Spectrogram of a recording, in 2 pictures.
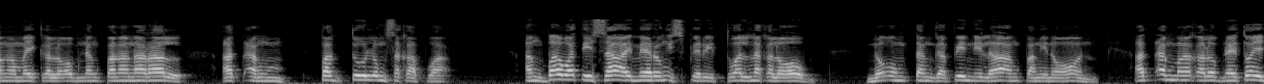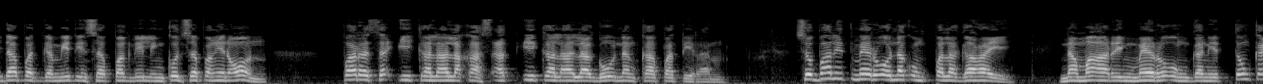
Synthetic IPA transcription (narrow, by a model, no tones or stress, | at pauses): ŋamɐjkɐloʔo̞b̚nɐŋpɐŋaŋaɾal | ʔɐt̪ɐŋ | pɐɡ̚t̪uːlo̞ŋsɐkapwɐ | ʔɐŋbaːwɐt̪̚ʔɪsaʔɐjmɛːɾo̞ŋɪspɪɾɪt̪walnɐkɐloʔo̞b̚ | nʊʔo̞ŋt̪ɐŋɡɐpɪnːɪlaɐŋpɐŋɪnoʔo̞n | ʔɐt̪ɐŋmɐŋakɐloʔob̚nɐɪt̪o̞ɐjd̪aːp̬ɐt̪̚ɡɐmiːt̪ɪnsɐpɐɡ̚lɪlɪŋko̞d̪̚sɐpɐŋɪnoʔo̞n | paːɾɐsɐʔɪkɐlaːlɐkasɐt̪̚ɪkɐlaːlaɡonɐŋkɐpɐt̪ɪɾa̰n | so̞baːlɪt̪̚mɛɾoʔo̞nɐko̞ŋpɐlɐɡaj | nɐmɐʔaːɾɪŋmɛɾoʔo̞ŋɡɐnɪt̪o̞ŋkɐ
